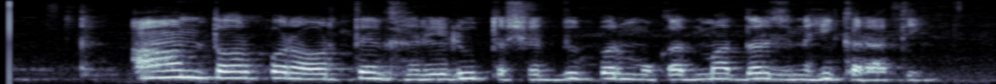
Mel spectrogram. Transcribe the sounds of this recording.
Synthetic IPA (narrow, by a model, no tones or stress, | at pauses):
aːmt̪ɔːɾpɐɾɔːɾt̪ẽɡʱɐɾeːlũt̪ɐʃəd̪ːʊd̪̚pɐɾmʊkəd̪mad̪ɐɾd͡ʒnəɦĩːkɐɾaːt̪iː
